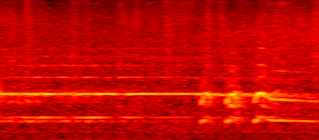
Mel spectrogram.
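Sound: wolf howl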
